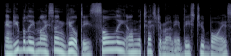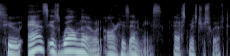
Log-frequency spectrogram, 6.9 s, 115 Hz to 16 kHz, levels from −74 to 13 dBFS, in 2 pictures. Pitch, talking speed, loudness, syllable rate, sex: 150 Hz, 215 wpm, -18 LUFS, 5.9 syllables/s, male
